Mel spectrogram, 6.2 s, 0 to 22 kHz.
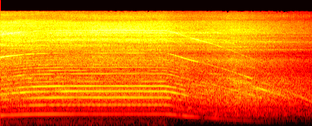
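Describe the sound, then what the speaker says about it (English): The motorized rotating brush head of a Miele Complete C2 Cat & Dog canister vacuum whirs with a loud, steady high-pitched hum before switching off and spinning down in a long falling whine. "I'll just show you the rotating brush."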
